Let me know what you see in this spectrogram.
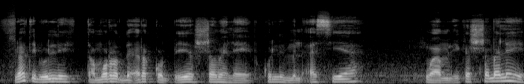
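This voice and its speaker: A man with an Egyptian accent, medium pitch and a dark, mellow tone, at a very fast pace with ordinary pitch variation. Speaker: social studies teacher. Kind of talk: lecture. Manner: animated.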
